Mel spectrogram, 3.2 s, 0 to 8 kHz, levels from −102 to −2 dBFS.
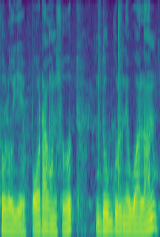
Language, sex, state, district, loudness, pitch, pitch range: Chakma, male, Tripura, Unakoti, -17 LUFS, 95 Hz, 90-105 Hz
